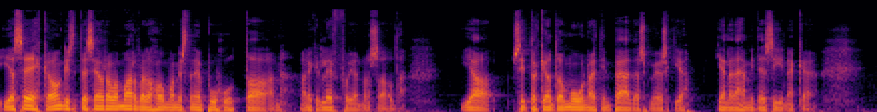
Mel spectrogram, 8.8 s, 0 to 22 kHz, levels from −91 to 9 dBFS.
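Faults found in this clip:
Nothing to flag on the speech here, no audible faults came up anywhere in the clip.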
